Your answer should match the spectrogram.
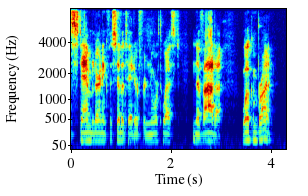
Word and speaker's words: Nevada: Well, Nevada is, and I think that happens because it's really a Spanish name. It means snow-covered mountains, and so if you were pronouncing it in Spanish, you'd probably say Nevada. But I think the early settlers here that were miners and ranchers and whatever probably changed the pronunciation of the word.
